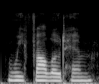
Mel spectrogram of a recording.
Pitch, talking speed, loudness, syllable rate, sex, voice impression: 180 Hz, 180 wpm, -15 LUFS, 5.9 syllables/s, female, feminine, adult-like, slightly dark, calm, slightly reassuring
